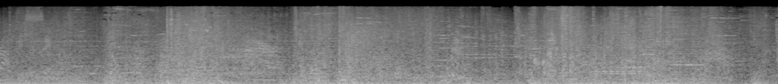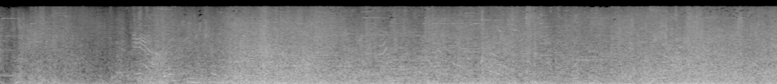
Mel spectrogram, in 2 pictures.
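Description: Game spells and attacks crackle, whoosh and clash in a busy battle.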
